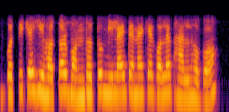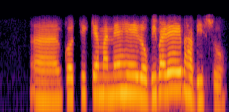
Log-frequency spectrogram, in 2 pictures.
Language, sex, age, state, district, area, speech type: Assamese, female, 30-45, Assam, Kamrup Metropolitan, urban, conversation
